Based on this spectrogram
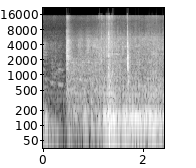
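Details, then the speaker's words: Toyota Kijang 7K carburettor engine with its repaired emission control module refitted after the faulty IC was replaced. It starts quickly and settles into a steady, even low idle with no misses or hunting, and the carb solenoid check follows. "sudah stasioner kita cek apa selenoid sudah bisa on off"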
